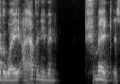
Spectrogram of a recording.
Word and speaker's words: Schmenk: Sam and by the way I haven't even schank is how you pronounce your last name right okay yeah yeah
